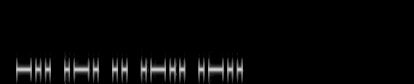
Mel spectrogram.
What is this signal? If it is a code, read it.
Morse code, heard as a keyed tone, about 25 wpm, 700 Hz. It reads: DRILL
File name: practice / 25wpm / Difficult Words - Speed-Racing with Hints - 25wpm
